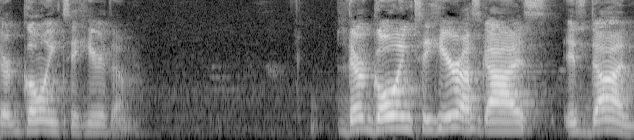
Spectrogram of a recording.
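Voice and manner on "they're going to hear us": ordinary delivery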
